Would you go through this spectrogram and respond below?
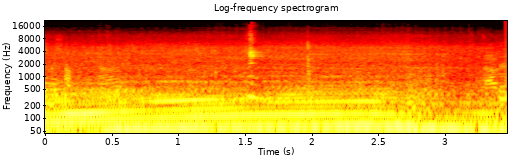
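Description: A car's engine idles and hums close by as it is moved outside a house, a low steady drone with slight rises in revving, while people talk over it.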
